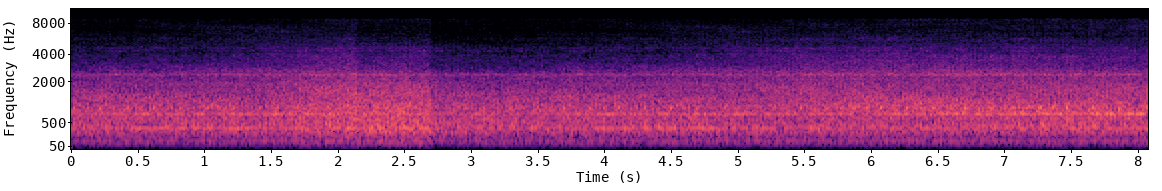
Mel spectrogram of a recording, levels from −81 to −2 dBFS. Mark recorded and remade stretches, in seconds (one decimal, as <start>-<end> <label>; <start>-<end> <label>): 0.0-8.1 recorded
